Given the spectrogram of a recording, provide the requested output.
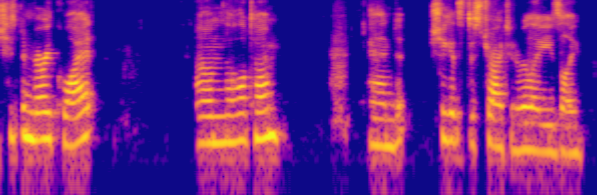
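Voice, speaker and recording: A woman setting the scene for a roleplaying game in halting, improvised description. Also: mid-range voice, darkish tone.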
